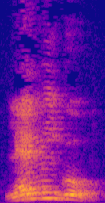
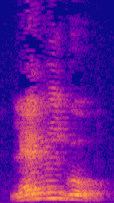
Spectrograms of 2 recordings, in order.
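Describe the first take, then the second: First: 'Let me' is merged into 'lemme'. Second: The same.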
